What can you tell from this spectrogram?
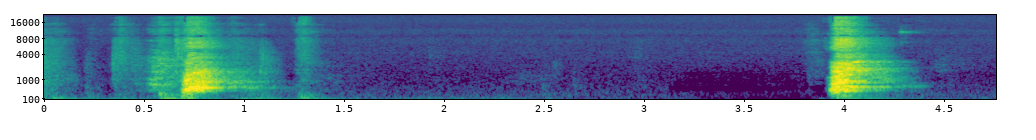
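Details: Samoyed named Kumanosuke, indoors, holding back in a 'wait challenge' in front of its favourite deer bone jerky: two short, loud barks about three seconds apart, with quiet in between.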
